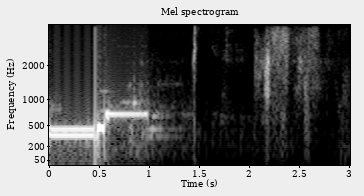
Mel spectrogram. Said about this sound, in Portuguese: É o que eu falei mesmo, é o asterisco 2, tá? É o asterisco 2. Vou tentar fazer aqui. E aí, digita o número do ramal, hein?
